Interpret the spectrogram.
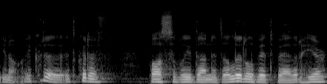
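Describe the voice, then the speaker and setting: A man speaks with a Portuguese accent in a dark, mellow tone. His voice sits at a medium pitch, with fairly even intonation. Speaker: translator. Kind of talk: tutorial. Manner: casual, hesitant with fillers.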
